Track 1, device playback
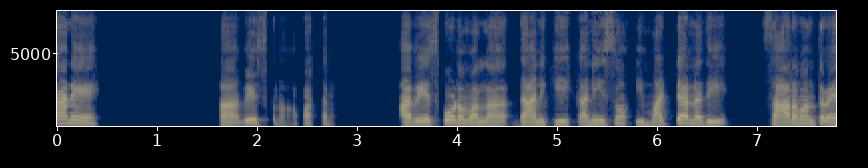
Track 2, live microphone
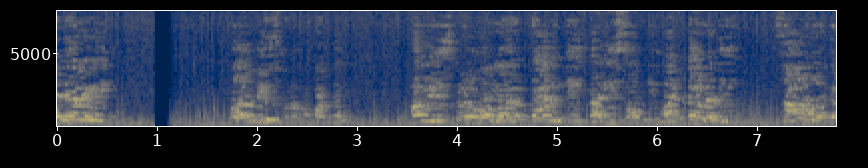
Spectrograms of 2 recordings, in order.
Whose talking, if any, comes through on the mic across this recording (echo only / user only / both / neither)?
echo only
